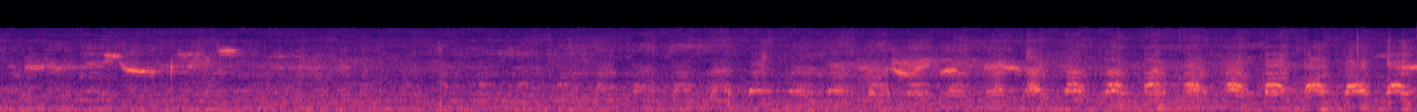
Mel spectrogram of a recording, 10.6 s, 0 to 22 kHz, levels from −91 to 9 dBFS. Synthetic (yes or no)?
yes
